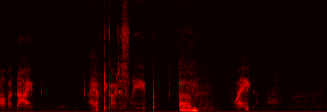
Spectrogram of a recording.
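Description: A young woman whispering in short phrases, with one briefly voiced sound a little past the middle.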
